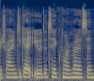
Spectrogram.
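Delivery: usual speaking voice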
